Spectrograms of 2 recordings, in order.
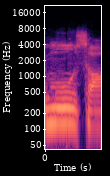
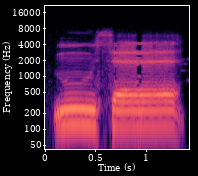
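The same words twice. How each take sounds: First: The long a is heavy and emphatic. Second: The long a is flat, with lips stretched. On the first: The speaker calls it wrong. "shouldn't be Musa like this, uh, otherwise you make it emphatic" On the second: The speaker calls it right. "you would say Musa ... my mouth is more flat"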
